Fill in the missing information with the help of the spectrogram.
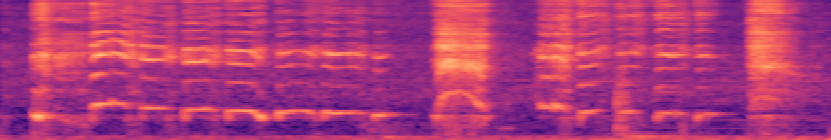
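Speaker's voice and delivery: long, high-pitched laughter; real laughing fit. Real, not acted. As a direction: break into helpless high giggles. Laughs at own button accident.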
